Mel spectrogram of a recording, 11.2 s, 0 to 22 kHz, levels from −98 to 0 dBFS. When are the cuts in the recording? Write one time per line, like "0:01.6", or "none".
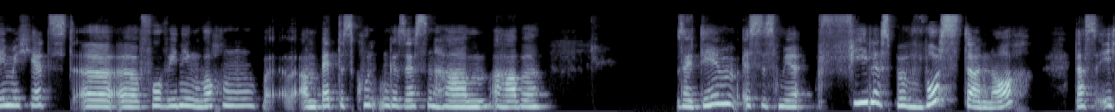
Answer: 0:08.2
